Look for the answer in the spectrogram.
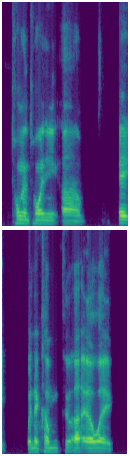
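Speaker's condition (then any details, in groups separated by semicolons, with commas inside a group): Cerebral palsy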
